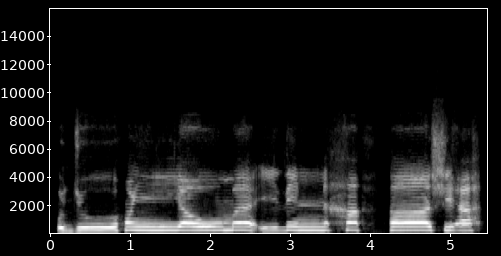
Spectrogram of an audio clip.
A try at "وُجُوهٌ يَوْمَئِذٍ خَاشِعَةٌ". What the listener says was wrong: ஐன் மாறுது. ஐன் ஐன் ஐன் அல்ல. இன். இன். இன்.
